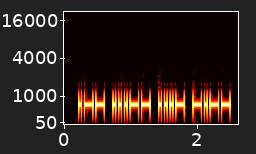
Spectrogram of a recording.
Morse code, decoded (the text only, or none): W3VY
